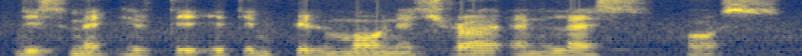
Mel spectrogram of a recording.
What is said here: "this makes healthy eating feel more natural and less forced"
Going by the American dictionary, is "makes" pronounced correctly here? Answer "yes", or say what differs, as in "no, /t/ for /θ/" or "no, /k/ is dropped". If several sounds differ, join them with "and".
no, /s/ is dropped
